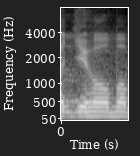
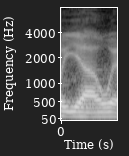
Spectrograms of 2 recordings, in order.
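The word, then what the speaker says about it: Yahweh: four letter y h minsan ang basa iba ay yahwe minsan pinipilit ng iba Jehova basa pero yahwe ang basa Anyway regardless kung ano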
